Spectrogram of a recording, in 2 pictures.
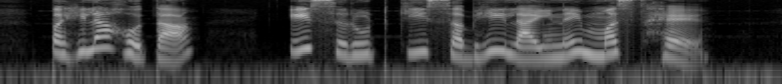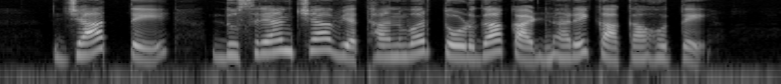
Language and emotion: Marathi, neutral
